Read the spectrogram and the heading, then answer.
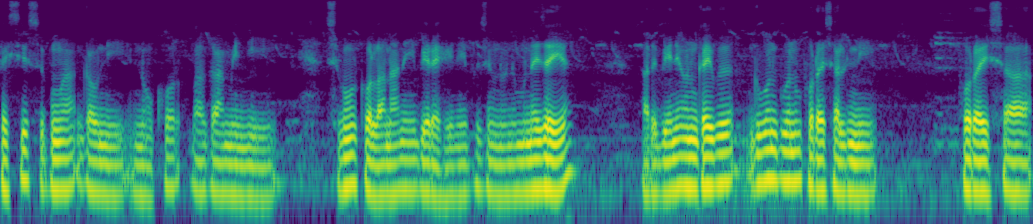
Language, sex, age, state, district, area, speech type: Bodo, male, 45-60, Assam, Baksa, urban, spontaneous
